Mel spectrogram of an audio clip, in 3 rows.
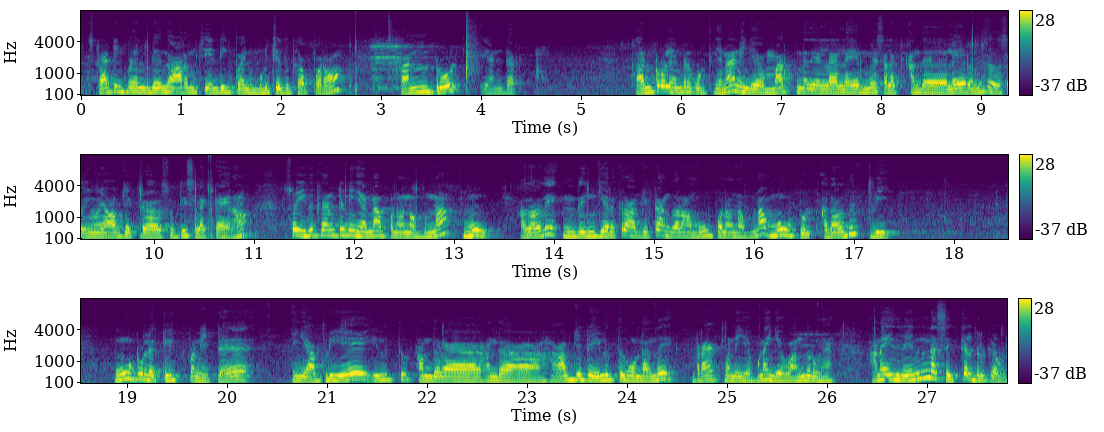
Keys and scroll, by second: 4.8 ctrl+Return, 18.1 v, 27.6 ctrl+=.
